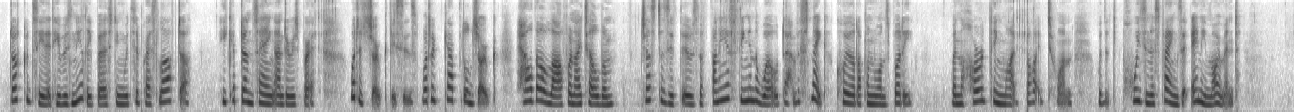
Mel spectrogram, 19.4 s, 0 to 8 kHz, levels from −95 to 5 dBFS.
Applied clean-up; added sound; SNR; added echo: neural separator model SepFormer DNS4.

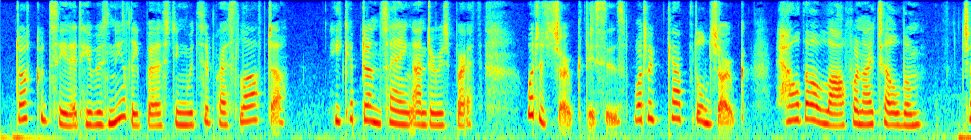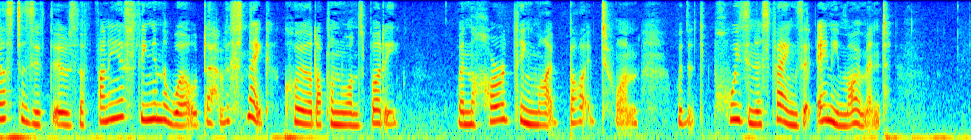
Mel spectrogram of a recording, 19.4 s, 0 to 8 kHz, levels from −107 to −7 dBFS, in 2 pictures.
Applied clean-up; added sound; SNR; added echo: none; none; none; none.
